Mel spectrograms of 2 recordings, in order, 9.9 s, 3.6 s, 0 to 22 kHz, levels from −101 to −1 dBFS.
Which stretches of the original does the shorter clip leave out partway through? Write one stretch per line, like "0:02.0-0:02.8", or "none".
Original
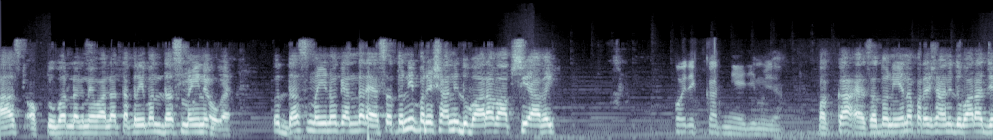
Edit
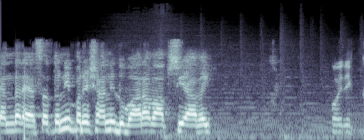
none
